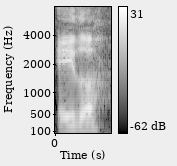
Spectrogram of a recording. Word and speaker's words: Ayla: So I brought that Elite Ayla, and it is pronounced Ayla for all you listeners. It is not Ayla. You can go and watch Clone Wars for that.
